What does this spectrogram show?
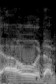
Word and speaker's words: ahora: C'est ahora, mais c'est prononcé un peu comme on le prononce à la campagne.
